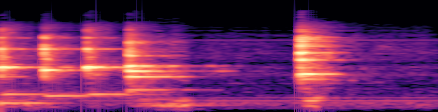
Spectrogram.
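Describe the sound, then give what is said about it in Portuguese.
A mobile phone ringtone plays a quick run of four short electronic melodic tones, then a brief pause and one more tone, all fairly soft and alone. “Aí dá uma cortada porque as pessoas estão tentando me ligar no meu o celular.”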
